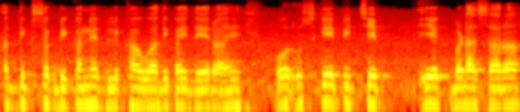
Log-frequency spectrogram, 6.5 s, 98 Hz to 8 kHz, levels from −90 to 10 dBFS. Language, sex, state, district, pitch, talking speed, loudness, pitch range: Hindi, male, Rajasthan, Bikaner, 130 Hz, 140 wpm, -16 LUFS, 125-135 Hz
